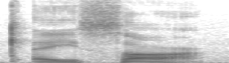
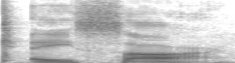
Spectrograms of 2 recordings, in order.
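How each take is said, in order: The two takes are said the same way.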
